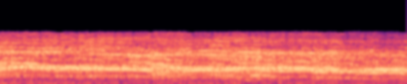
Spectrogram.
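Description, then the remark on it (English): A large crowd shouts and roars together in a continuous, loud wall of voices, with no individual words standing out and no pauses throughout. “What means this shouting?”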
